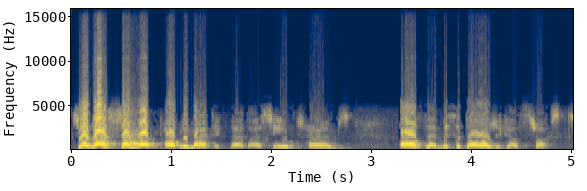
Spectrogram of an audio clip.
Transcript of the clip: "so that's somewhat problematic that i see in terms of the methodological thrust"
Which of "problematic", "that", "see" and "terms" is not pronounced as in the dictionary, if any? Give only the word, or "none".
none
